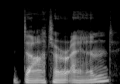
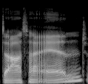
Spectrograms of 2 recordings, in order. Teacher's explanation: when a word ends in a vowel and the next word begins in a vowel, we put a linking R in. So we would say like data and instead of data and or like China and Japan or something.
